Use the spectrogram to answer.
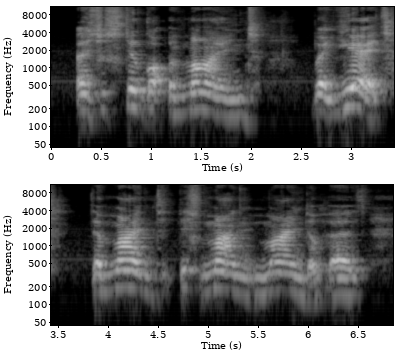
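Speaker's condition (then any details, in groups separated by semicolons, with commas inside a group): Facial palsy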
